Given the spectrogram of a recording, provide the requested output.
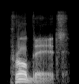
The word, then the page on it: probit: British English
